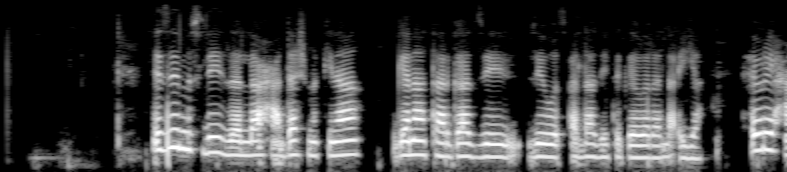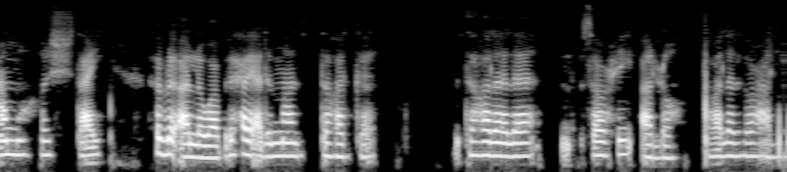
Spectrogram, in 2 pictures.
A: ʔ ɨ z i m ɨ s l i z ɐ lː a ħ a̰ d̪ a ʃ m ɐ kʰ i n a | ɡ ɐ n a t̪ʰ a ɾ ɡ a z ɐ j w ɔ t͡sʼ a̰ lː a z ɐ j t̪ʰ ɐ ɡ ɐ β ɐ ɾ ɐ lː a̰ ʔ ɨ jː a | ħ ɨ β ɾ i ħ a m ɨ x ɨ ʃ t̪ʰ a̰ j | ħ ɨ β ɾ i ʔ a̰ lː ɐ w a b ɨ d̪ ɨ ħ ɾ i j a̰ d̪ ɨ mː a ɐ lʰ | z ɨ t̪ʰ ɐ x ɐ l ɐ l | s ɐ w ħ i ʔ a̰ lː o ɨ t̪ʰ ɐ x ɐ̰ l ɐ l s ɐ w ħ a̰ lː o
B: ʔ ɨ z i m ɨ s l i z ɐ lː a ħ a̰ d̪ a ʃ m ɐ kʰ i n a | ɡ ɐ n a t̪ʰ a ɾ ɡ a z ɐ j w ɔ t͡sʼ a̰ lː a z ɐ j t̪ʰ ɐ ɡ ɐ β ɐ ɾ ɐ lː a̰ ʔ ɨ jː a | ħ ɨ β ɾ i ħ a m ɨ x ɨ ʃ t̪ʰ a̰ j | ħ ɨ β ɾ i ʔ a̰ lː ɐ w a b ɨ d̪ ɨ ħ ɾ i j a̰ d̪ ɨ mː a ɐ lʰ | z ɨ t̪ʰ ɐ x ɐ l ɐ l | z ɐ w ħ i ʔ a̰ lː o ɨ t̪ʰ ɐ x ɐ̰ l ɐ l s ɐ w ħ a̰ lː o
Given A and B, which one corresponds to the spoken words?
A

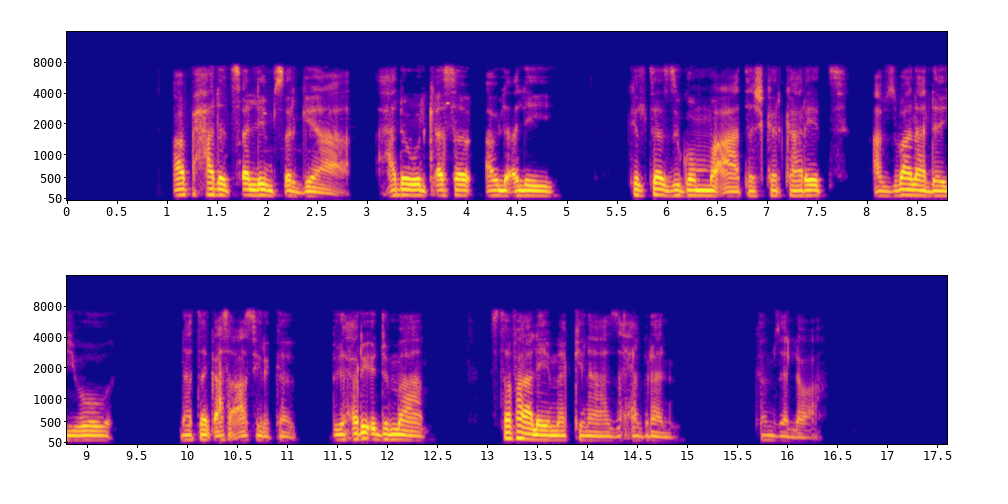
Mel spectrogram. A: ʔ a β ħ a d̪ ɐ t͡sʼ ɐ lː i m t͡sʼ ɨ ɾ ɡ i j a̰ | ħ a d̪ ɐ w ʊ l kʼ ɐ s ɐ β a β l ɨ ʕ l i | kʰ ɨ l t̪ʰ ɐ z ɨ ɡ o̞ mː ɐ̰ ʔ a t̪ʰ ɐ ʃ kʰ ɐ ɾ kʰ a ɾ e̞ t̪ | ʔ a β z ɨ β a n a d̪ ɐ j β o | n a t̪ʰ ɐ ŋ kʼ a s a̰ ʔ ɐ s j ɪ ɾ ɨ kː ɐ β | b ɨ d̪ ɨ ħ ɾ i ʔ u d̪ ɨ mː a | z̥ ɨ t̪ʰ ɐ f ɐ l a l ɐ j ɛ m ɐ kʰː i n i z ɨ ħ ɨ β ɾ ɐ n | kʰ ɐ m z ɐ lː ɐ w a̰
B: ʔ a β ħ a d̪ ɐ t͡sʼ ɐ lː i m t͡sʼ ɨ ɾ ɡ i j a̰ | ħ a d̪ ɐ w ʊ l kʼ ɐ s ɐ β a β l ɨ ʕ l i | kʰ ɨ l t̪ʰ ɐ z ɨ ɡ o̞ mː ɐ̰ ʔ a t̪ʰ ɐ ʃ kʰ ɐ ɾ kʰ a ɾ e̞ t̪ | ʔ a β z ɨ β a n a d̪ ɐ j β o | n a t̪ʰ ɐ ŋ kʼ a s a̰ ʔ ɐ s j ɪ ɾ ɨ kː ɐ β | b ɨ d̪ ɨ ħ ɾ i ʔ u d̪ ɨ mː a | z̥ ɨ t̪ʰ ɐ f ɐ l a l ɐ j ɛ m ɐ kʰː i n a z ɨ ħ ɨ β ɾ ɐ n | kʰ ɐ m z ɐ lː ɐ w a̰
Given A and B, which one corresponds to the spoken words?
B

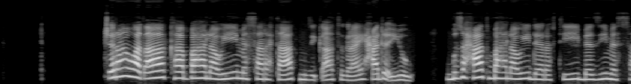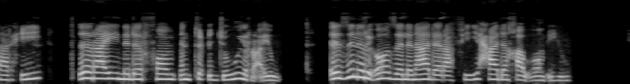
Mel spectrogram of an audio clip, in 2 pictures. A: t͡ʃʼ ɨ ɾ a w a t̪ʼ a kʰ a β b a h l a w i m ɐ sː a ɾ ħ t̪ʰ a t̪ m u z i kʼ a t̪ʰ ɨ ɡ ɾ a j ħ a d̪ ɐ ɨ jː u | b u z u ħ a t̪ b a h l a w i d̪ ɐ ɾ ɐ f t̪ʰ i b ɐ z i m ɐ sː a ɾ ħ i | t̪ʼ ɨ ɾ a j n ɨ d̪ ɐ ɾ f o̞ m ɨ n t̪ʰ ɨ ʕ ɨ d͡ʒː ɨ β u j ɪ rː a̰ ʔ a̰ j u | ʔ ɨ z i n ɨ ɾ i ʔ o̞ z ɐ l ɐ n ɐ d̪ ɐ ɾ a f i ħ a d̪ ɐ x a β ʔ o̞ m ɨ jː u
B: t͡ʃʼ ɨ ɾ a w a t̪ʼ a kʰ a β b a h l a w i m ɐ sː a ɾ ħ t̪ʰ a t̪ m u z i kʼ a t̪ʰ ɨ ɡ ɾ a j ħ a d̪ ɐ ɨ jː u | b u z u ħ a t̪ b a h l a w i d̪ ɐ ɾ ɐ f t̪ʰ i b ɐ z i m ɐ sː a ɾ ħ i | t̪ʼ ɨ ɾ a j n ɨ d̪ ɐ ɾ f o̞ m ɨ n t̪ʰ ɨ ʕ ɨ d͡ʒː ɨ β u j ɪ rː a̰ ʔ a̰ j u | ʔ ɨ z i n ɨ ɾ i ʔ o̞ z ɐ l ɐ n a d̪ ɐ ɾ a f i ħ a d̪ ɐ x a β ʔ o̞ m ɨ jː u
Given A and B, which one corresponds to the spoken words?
B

